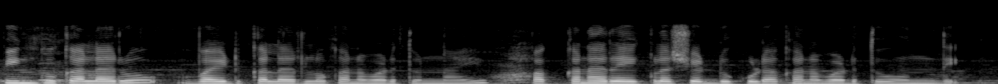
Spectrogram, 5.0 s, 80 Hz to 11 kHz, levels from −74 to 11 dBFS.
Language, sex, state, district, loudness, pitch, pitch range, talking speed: Telugu, female, Telangana, Mahabubabad, -16 LUFS, 240 Hz, 220-255 Hz, 145 wpm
